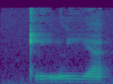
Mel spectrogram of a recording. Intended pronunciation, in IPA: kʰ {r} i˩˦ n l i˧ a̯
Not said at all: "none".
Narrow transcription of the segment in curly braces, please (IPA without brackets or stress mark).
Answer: l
